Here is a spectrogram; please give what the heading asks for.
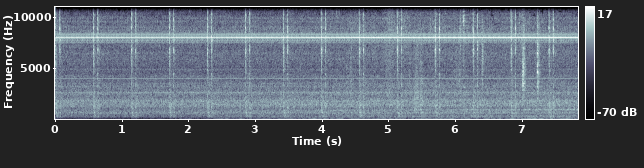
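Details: Newly fitted Chinese diesel heater with backup battery, lit and warming up: steady blower rush with an even fuel-pump tick three to four times a second, running normally.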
